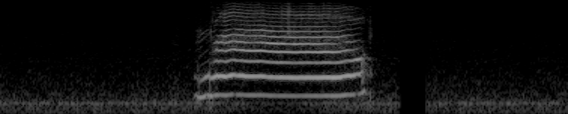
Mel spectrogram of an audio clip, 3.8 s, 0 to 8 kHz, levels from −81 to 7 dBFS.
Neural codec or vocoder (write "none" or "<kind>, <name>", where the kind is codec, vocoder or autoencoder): none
